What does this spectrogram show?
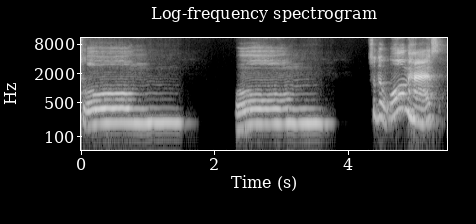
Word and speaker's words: Om: You should not pronounce as Om as A, U, Ma. Om has to be pronounced as Om.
